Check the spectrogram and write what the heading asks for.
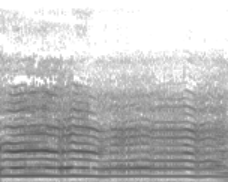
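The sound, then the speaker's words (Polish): A voice imitates a sun frantically screaming over a planet: one loud, shrill, sustained "eee" wail held steadily for about three seconds, wavering slightly in pitch. “No chyba, że, że, że weźmiemy jakieś takie, nie wiem, scenki, że że planeta, na której słońce krzyczy, i tak się drze po prostu ob, opętańczo, nie?”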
